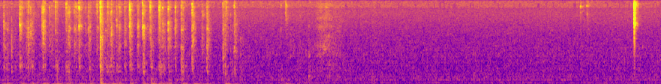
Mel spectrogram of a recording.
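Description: Quiet, irregular clicks of a computer keyboard being typed on, denser early and thinning out, close and soft with a faint hiss behind and one sharp click near the end.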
